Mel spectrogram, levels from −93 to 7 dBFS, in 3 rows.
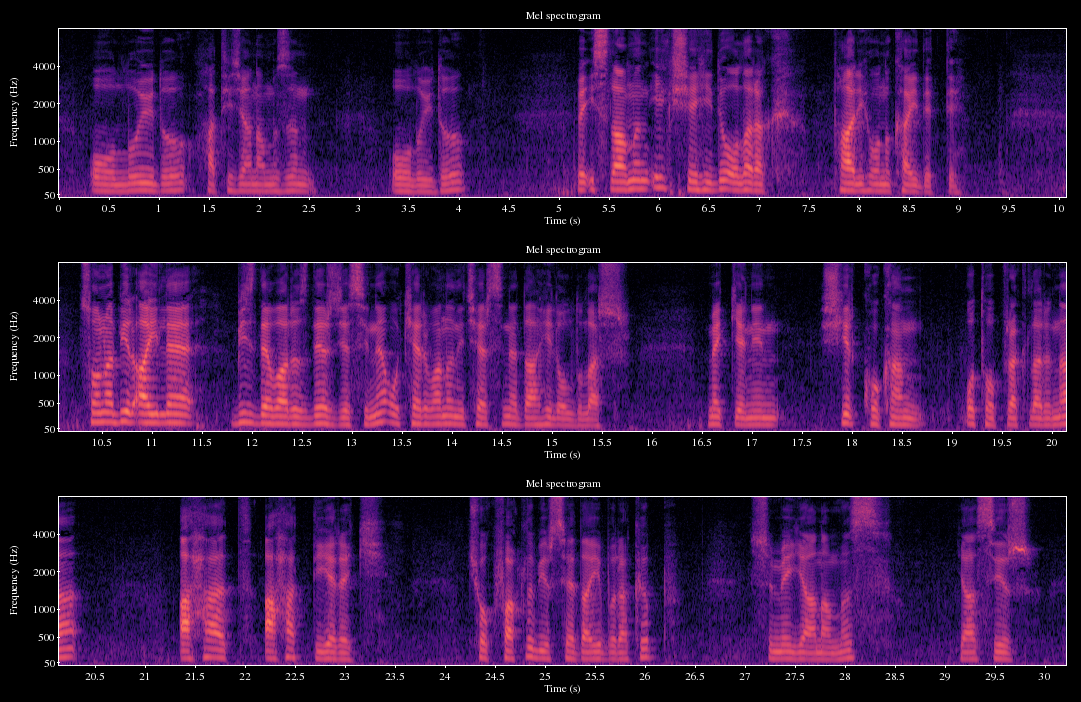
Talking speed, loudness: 80 wpm, -30 LUFS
